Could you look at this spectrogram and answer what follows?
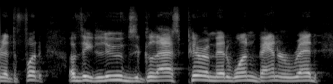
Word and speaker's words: Louvre: I think you just say Loov, but you act like you're slightly vomiting while you do it. Louvre.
